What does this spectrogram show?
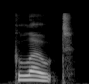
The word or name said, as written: gloat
